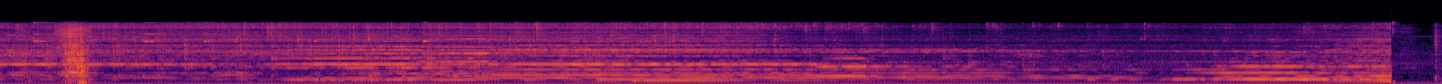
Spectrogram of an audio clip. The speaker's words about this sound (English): It's starting to rain.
